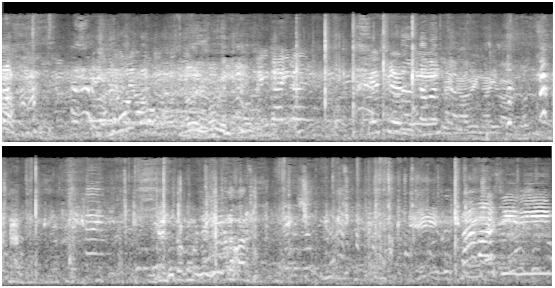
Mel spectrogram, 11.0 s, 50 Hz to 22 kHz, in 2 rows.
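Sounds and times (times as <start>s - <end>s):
voices talking over one another: 0.0s - 11.0s.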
